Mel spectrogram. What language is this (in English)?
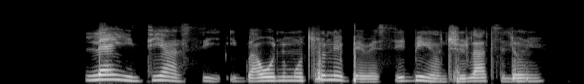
Yoruba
